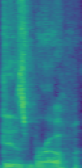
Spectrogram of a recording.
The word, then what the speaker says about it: Disbrow: It's a family and nickname cuz the last name's pronounced Dizbro.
